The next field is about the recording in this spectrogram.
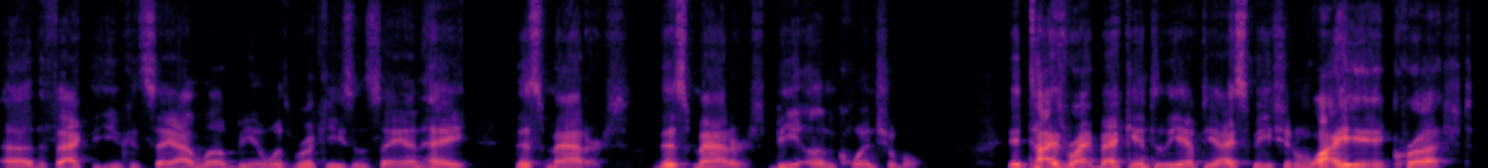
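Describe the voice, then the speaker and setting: A man's voice: fairly high pitch, moderate pace. A man hosting a casual podcast interview, enthusiastic and playful, laughing often. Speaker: podcast host.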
